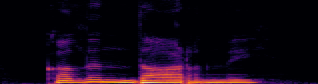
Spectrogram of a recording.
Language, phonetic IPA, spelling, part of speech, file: Ukrainian, [kɐɫenˈdarnei̯], календарний, adjective, Uk-календарний.ogg
- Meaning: calendar (attributive), calendric, calendrical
